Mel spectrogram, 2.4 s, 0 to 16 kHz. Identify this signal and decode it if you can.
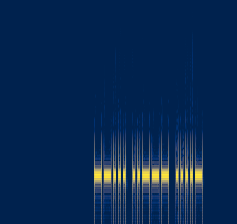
Morse code, heard as a keyed tone, about 50 wpm, 700 Hz. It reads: 724
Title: Numbers - 3-Digit 50wpm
